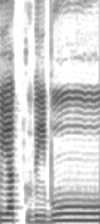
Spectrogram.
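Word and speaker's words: يَكْذِبُونَ: Before waqfe tam, if the last letter has a fatha, zamma, kasra on it, we make it sakin because of waqf. Bima kanu yakdhibu.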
